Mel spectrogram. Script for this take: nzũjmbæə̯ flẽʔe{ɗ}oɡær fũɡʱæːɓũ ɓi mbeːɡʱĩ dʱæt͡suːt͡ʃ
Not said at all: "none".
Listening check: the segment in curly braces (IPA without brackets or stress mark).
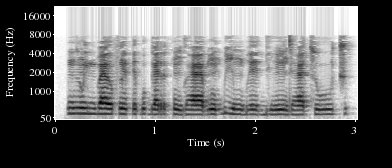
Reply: ɓ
